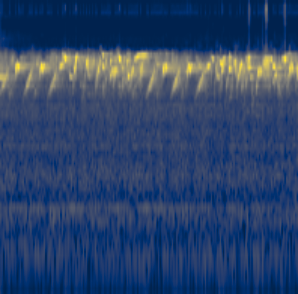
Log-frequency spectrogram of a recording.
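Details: Sparrows singing in nature, a continuous stream of very high, thin, rapid twitters and short downward-sweeping notes, constant throughout.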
